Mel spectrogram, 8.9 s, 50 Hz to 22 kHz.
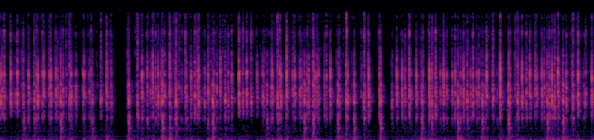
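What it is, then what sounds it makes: Aluminum mechanical keyboard with PBT keycaps. Two hands type continuously with their fingertips on a NovelKeys NK65, a 65% mechanical keyboard with a black aluminum case, NovelKeys Blueberries switches and white PBT plastic keycaps. The result is a fast, steady stream of short, bright, clacky keystrokes with almost no low end. The typing breaks off briefly twice.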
